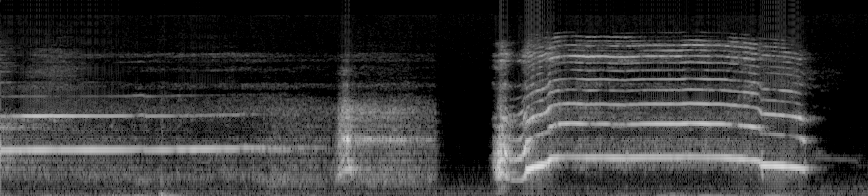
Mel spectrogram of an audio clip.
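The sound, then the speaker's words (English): Dog-like howling from a played recording of a purported Jersey Devil call: a long, steady tone, a brief harsh burst, then a drawn-out, strongly harmonic howl that holds its pitch and drops slightly before ending abruptly. “there's a distinctive dog sound to it.”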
